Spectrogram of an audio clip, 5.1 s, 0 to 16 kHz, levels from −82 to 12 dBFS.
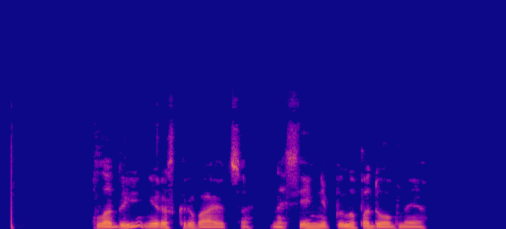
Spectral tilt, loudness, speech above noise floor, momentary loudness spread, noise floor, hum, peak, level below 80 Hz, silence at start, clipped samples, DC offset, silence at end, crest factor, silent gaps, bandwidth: -7.5 dB/octave; -25 LUFS; 65 dB; 10 LU; -89 dBFS; none; -8 dBFS; -58 dBFS; 0.95 s; under 0.1%; under 0.1%; 0.8 s; 18 dB; none; 7.6 kHz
